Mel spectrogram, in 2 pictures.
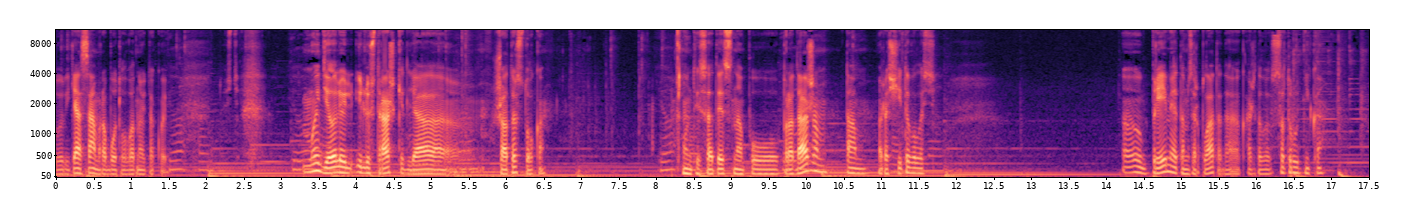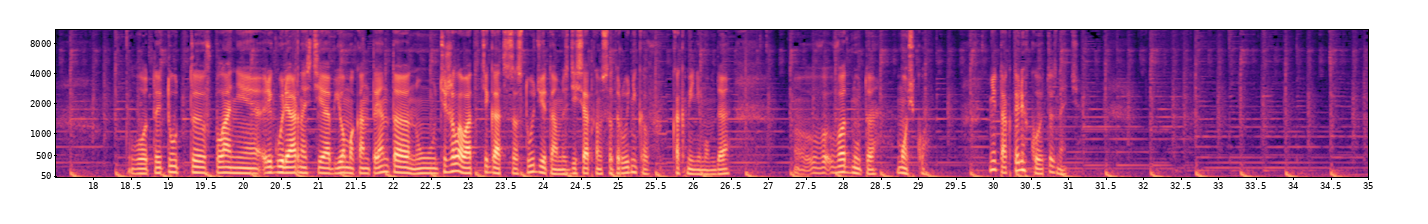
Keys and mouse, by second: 0.0-35.0 typing, 1.6 click, 2.4 click, 5.1 click, 7.3 middle click, 8.0 shift+middle click, 8.4-10.8 middle drag, 21.5 right click, 27.9 shift+right click.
